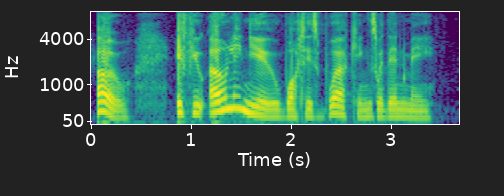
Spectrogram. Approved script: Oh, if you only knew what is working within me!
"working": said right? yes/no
no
